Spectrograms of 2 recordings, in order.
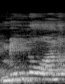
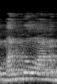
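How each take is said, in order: First: The first vowel sounds like 'i'. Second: The first vowel sounds like 'a'. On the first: The speaker calls it right. "मिन्नो अन को मन्नो अन पढ़ते हैं" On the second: The speaker calls it wrong. "मिन्नो अन को मन्नो अन पढ़ते हैं"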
